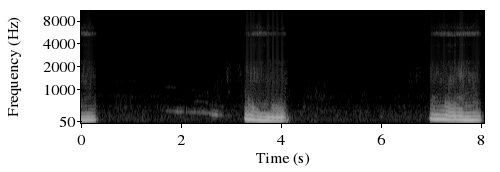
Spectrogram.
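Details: Bear, a dog, snoring in a small indoor room: deep, low rumbling snores with a harmonic buzz, each lasting about a second and returning roughly every three to four seconds, with quiet breathing between.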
